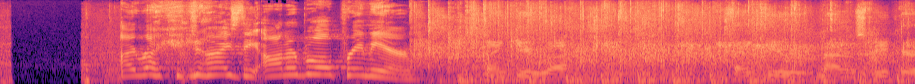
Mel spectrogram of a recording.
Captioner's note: applause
